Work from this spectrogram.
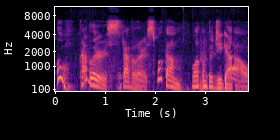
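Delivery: put-on elder goblin voice. Voicing the Elder Goblin greeting travelers: Elder Goblin voice. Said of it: "the goblin just speaks up and he says".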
